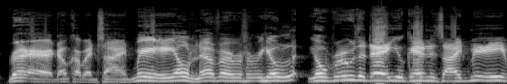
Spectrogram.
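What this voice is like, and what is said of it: Silly growling character voice. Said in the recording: “I just want to give this house a silly voice”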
